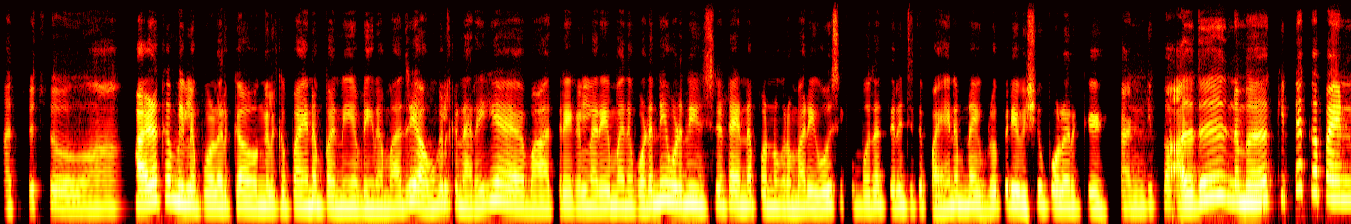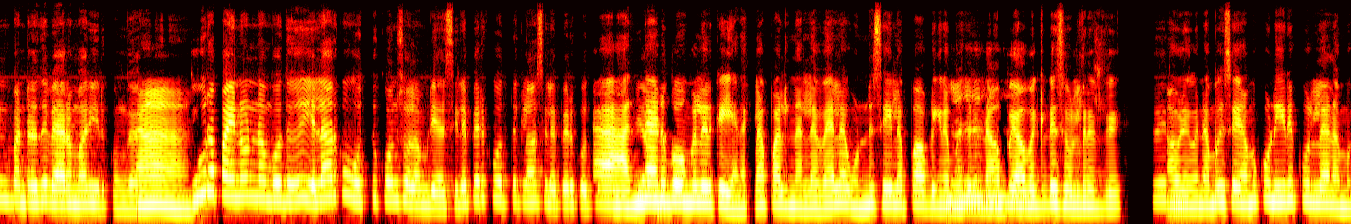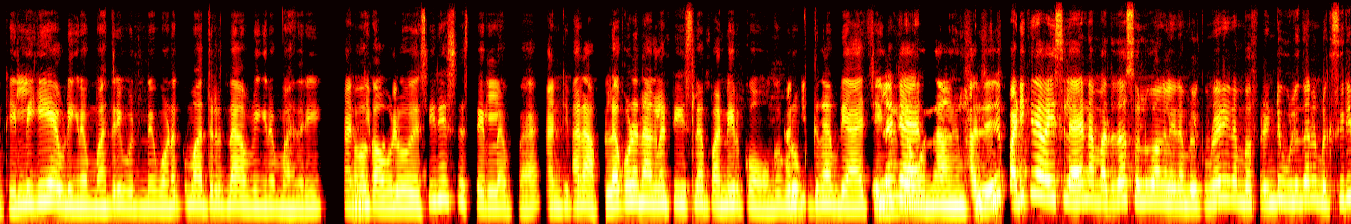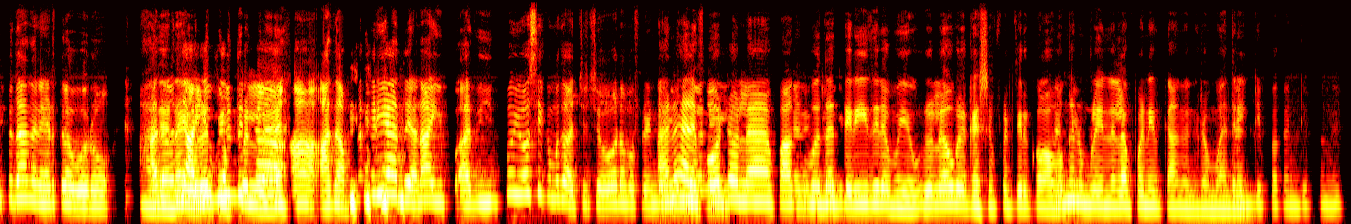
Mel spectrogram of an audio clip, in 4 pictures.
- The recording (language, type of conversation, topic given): Tamil, podcast, ஒரு குழுவுடன் சென்ற பயணத்தில் உங்களுக்கு மிகவும் சுவாரஸ்யமாக இருந்த அனுபவம் என்ன?
- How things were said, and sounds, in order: in English: "இன்ஸ்டன்டா"; "பயணம்" said as "பயண்"; drawn out: "அ"; laugh; laughing while speaking: "போய் அவகிட்ட சொல்றது"; in English: "சீரியஸ்நெஸ்"; in English: "டீஸ்லாம்"; laugh; laughing while speaking: "அது ஆனா, எவ்ளோ தப்புல்ல?"; tapping; laugh; other background noise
